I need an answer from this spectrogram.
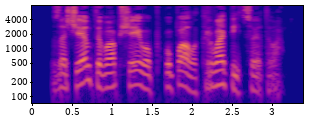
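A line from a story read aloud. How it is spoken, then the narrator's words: Grumbling. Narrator (Russian): буркнул Атани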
